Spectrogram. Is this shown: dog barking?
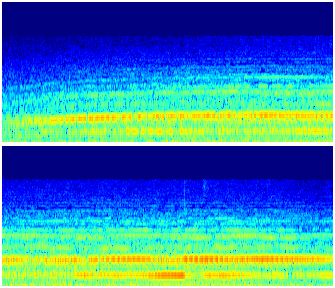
no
